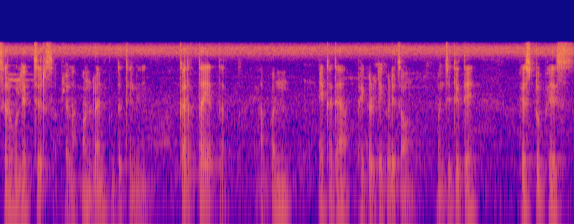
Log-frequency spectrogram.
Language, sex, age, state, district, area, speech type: Marathi, male, 18-30, Maharashtra, Sangli, urban, spontaneous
